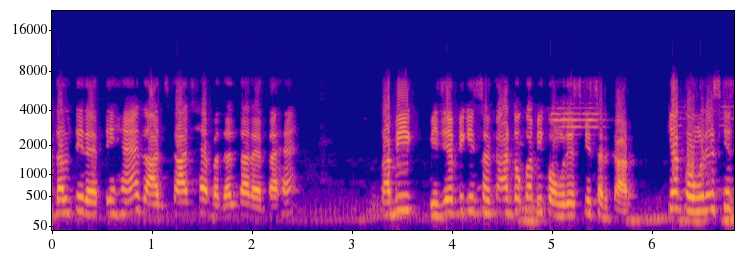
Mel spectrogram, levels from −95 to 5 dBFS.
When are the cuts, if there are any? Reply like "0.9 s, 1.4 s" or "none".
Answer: none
